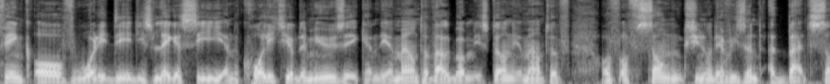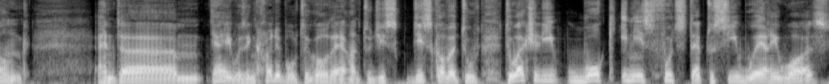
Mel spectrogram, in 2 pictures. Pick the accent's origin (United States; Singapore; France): France; Limoges, Nouvelle-Aquitaine; English is a second language; moved away as an adult; now in London, United Kingdom; I grew up in a town called Limoges, which is in the center of France, about four hundred kilometers from Paris.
